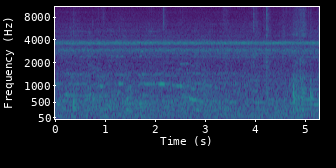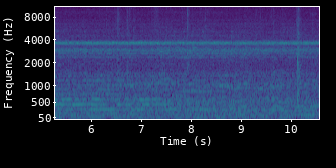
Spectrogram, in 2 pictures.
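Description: A steady high-pitched drone, with a couple of light knocks about four to five seconds in.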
